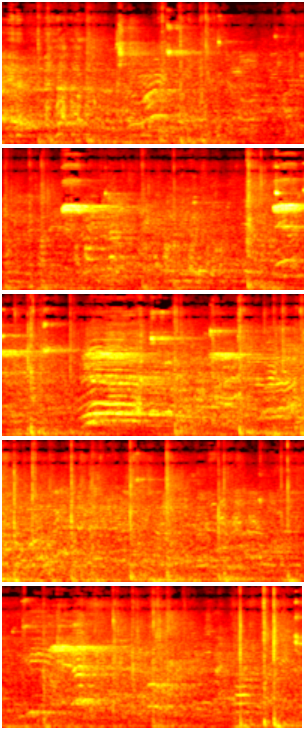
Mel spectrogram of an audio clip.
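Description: Volleyball players' voices calling out on the court, with repeated thuds of the ball bouncing and being struck on the hardwood gym floor.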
